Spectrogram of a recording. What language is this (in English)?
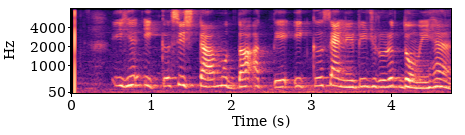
Punjabi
